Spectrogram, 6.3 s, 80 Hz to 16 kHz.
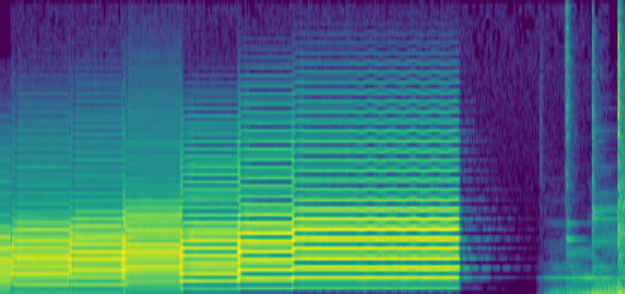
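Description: Casio SA-81 mini keyboard playing its built-in trumpet tone: single notes climbing a major scale, about one every 0.6 s, ending on a held top note that stops suddenly. About a second later a fuller passage with sharp drum hits begins.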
